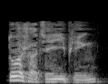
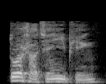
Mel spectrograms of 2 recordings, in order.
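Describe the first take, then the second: The two takes are said the same way.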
